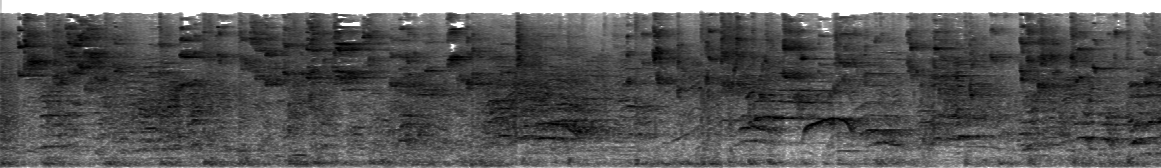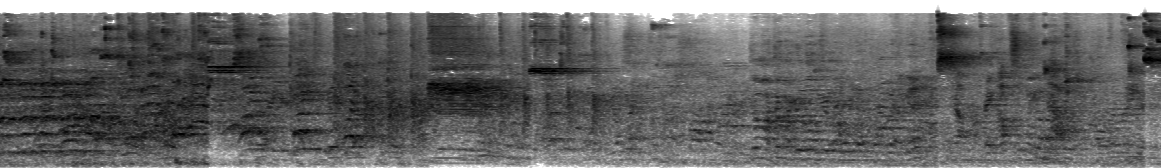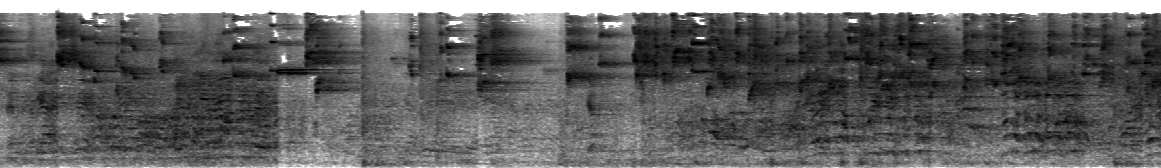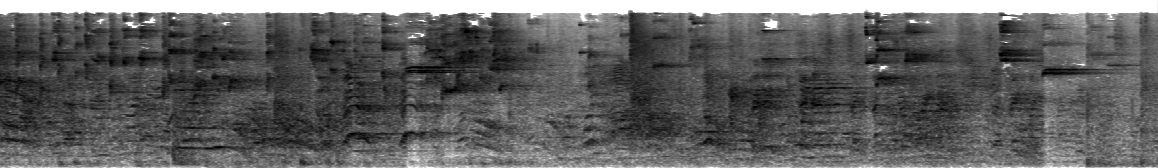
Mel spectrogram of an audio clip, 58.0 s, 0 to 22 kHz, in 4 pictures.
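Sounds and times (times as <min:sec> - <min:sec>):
voices shouting and chatter: 0:00.0 - 0:58.0
basketball bouncing on wooden floor: 0:45.6 - 0:46.0.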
